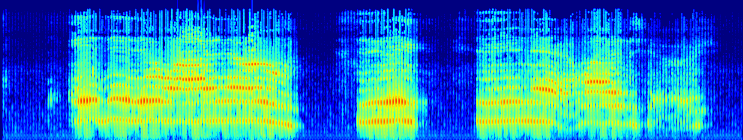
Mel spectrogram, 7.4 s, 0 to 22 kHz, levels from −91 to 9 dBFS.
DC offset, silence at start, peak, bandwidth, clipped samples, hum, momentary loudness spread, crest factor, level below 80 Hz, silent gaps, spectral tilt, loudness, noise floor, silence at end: under 0.1%; 1.2 s; 0 dBFS; 17 kHz; under 0.1%; none; 19 LU; 16 dB; -62 dBFS; none; 0 dB/octave; -13 LUFS; -55 dBFS; 1.5 s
